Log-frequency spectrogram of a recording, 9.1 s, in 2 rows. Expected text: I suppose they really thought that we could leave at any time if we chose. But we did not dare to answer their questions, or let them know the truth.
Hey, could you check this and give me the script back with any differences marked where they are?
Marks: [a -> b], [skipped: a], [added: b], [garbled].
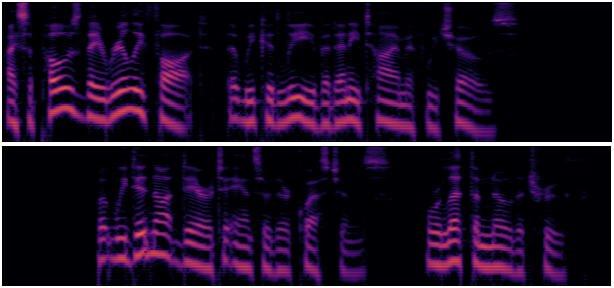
I suppose they really thought that we could leave at any time if we chose. But we did not dare to answer their questions, or let them know the truth.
